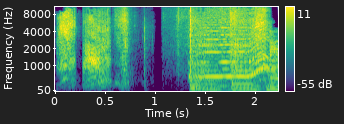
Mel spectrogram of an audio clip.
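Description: A few quick rasping strokes of a zipper in the first second, then upbeat background music with a steady bass begins about a second and a half in.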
